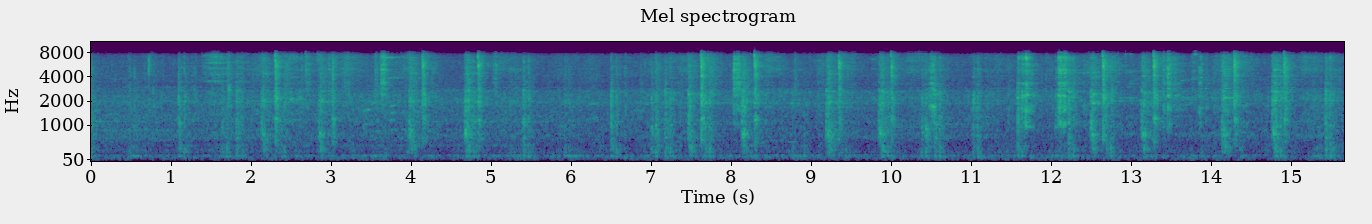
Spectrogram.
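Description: Passenger train coaches rolling past slowly, a steady low rumble with sharp wheel clicks over rail joints, about two or three a second, coming unevenly.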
